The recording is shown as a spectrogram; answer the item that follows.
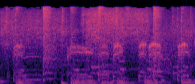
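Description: Background music from a cartoon score, a run of short pitched notes over a low pulsing bass.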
